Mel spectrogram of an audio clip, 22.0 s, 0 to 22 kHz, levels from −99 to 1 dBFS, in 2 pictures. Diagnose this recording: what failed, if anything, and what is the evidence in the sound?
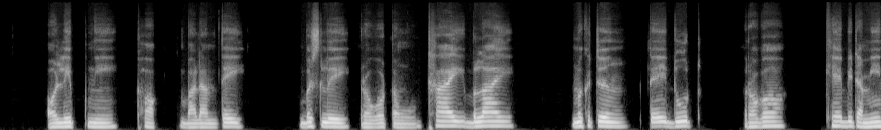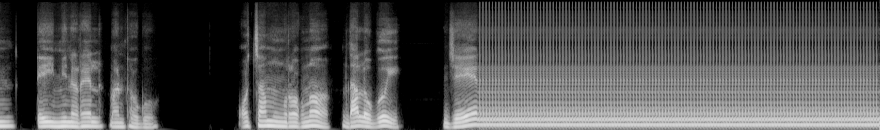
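At 17.02 s the speech stops and turns into a steady buzz pitched at 25 Hz that runs unchanged to the end of the clip. That buzz is one 40 ms slice of audio repeating exactly, over and over. This is a system hang loop at the driver or buffer stage: the host or driver froze while the audio hardware kept replaying the same ring buffer, which points to a buffer about 40 ms long.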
